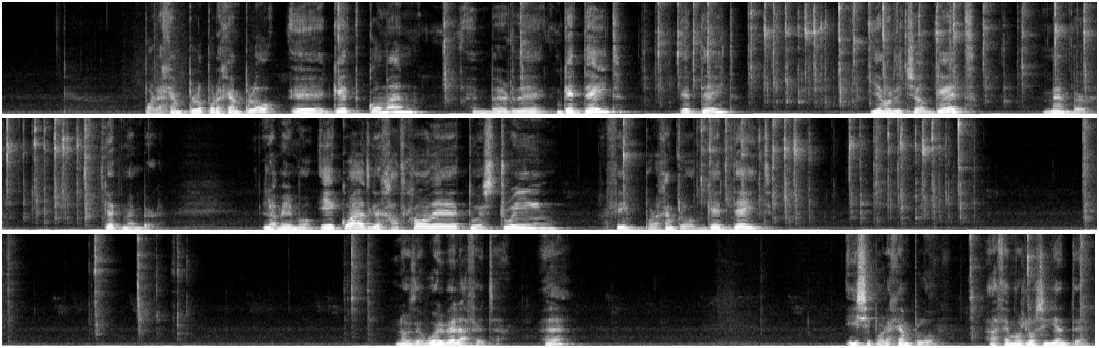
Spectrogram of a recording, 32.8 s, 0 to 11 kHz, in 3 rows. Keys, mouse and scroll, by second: 2.4 click, 4.4 ctrl+p, 5.2-12.0 typing, 17.7-20.7 typing, 21.7 Return, 23.2 ctrl+p, 25.3 Return, 27.0-30.8 scroll down 1, 30.8 click.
